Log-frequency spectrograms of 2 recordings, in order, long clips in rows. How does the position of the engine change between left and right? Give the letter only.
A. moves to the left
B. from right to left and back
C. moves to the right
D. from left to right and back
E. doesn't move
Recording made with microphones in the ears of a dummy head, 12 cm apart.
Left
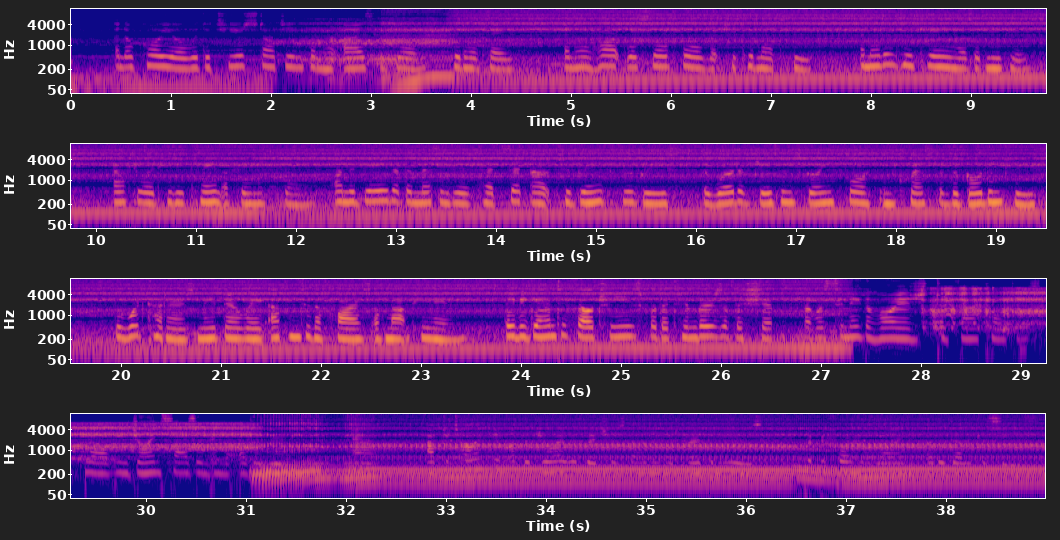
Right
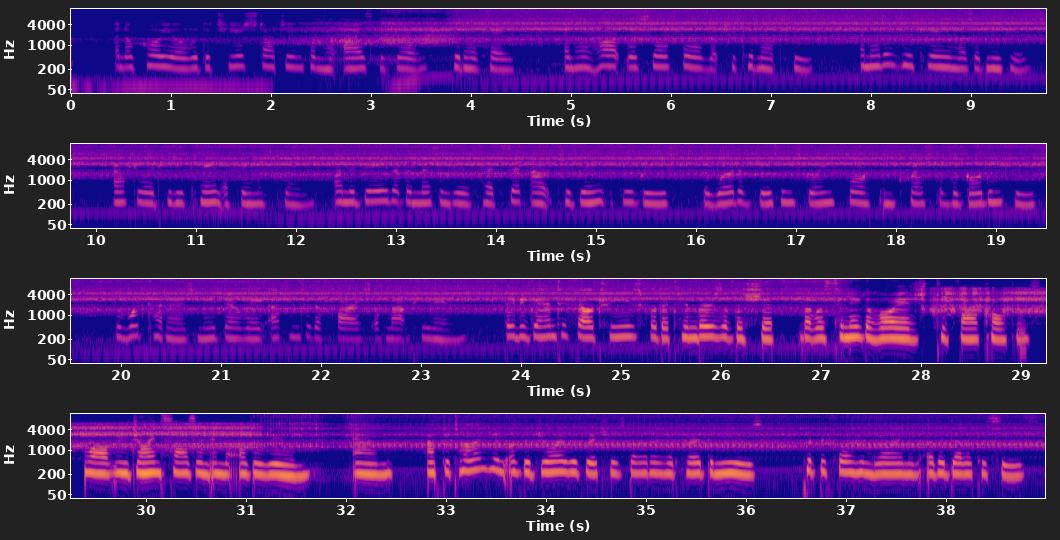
E.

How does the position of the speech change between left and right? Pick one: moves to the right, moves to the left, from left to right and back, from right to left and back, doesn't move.
moves to the right.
